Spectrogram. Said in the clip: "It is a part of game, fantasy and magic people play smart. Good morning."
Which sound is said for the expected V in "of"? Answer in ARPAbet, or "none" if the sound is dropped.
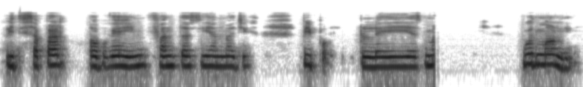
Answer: B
